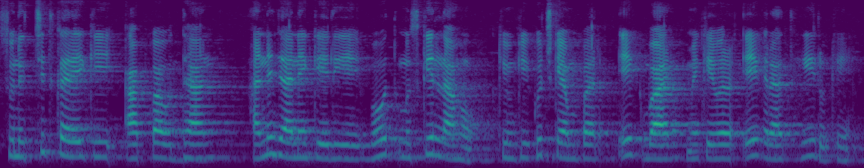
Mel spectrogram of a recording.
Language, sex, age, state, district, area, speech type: Hindi, female, 18-30, Madhya Pradesh, Betul, rural, read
